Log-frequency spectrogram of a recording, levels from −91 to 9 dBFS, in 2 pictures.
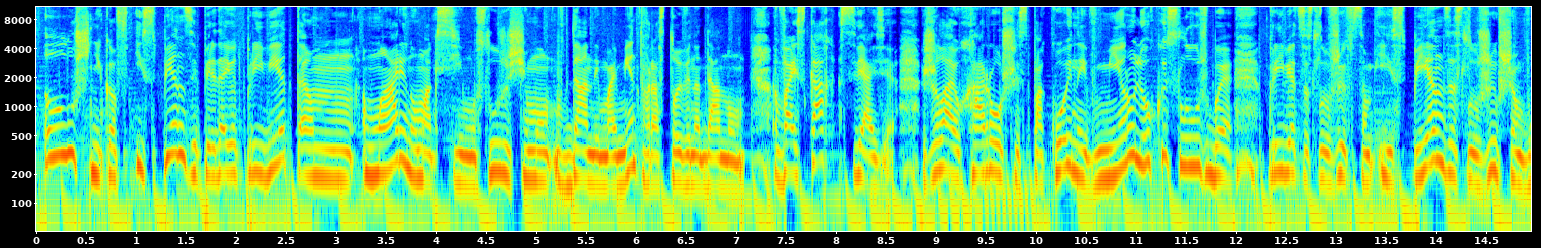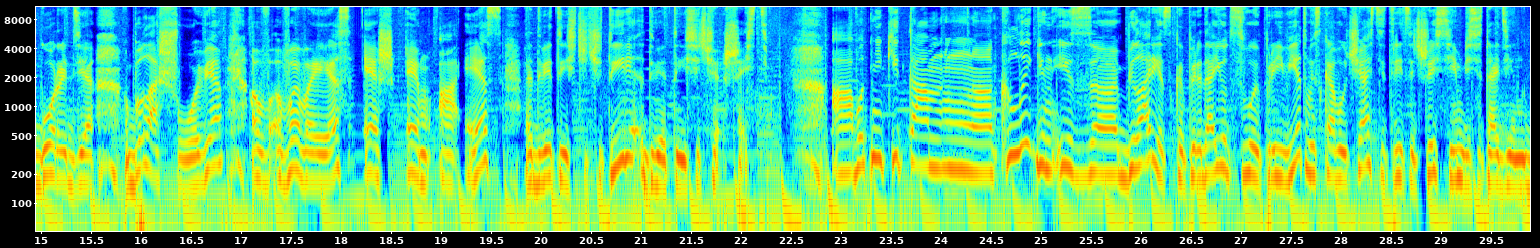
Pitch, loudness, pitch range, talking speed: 195 Hz, -19 LUFS, 170-230 Hz, 95 wpm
